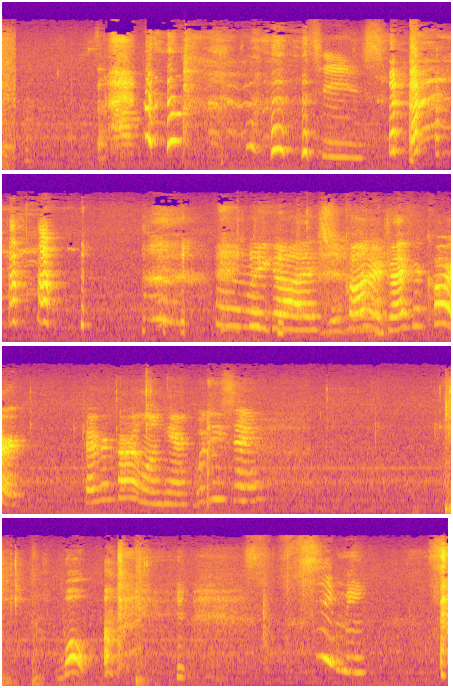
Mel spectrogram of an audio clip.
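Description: A woman talks playfully close by.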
